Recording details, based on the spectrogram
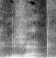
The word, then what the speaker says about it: Jacques: But that's pronounced Jacques, as in Jacques Brel or Jacques Cousteau.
